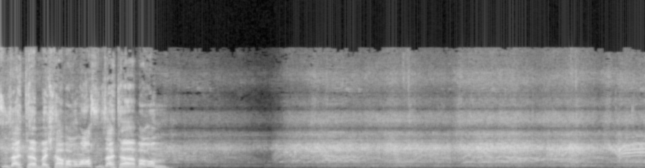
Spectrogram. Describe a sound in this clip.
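Game battle sounds of attacks and explosions play.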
